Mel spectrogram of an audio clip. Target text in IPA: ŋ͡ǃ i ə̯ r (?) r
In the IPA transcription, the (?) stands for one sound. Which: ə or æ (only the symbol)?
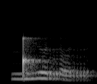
ə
